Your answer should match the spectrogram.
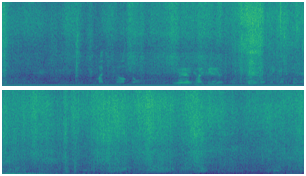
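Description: Footsteps swishing through tall dry grass, with faint distant voices early on. A low steady hum fades out about six seconds in.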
